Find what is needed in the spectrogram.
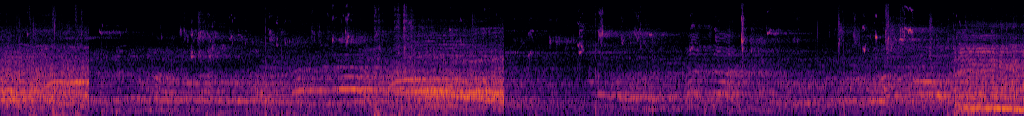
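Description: Basketball game sound in an arena: the ball bouncing, sneakers squeaking on the hardwood court, and voices and crowd noise. The sound cuts off abruptly about a second in and again about halfway, jumping to another play each time.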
